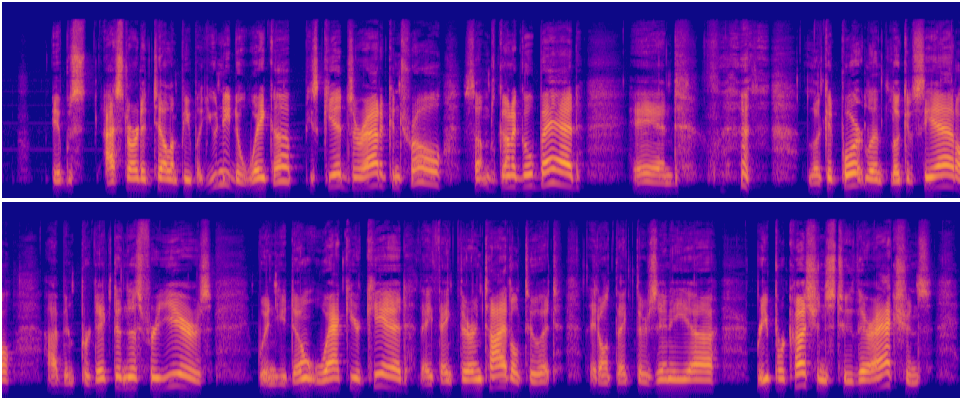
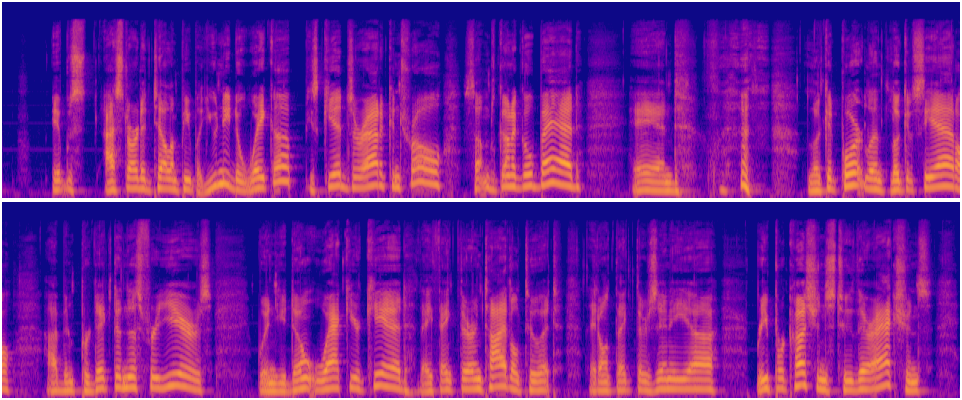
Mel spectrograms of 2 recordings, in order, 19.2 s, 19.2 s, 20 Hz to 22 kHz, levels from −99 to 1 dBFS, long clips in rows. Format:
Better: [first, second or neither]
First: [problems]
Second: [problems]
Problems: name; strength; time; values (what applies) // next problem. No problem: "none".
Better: second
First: thin; very; fading below 300 Hz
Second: none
